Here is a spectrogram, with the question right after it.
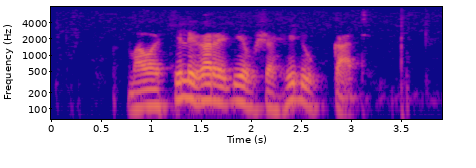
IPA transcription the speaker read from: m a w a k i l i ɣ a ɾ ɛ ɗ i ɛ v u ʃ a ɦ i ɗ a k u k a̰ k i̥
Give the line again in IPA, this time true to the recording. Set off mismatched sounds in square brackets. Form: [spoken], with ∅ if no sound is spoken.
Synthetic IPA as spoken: m a w a k i l i ɣ a ɾ ɛ ɗ i ɛ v u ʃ a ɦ i ɗ [i] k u k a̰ [t] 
